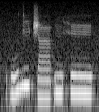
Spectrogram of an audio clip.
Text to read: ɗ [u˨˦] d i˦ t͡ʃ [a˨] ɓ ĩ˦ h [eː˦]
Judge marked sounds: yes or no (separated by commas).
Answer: yes, no, yes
